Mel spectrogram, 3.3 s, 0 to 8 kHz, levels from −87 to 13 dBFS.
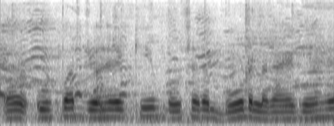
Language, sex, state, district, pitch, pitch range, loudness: Hindi, male, Haryana, Jhajjar, 140 Hz, 130-150 Hz, -15 LUFS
